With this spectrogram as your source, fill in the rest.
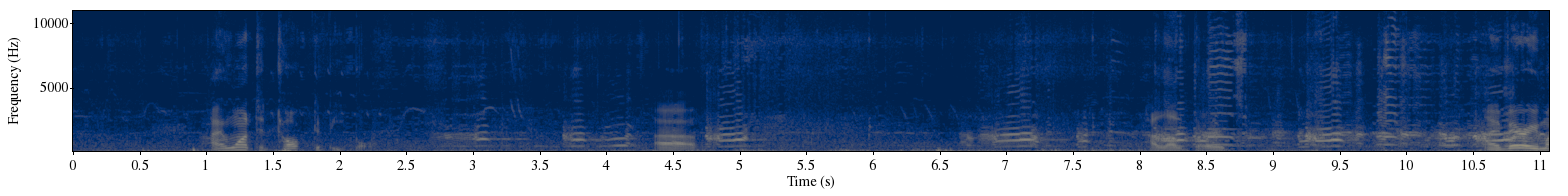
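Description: A middle-aged man talks with animation, close by, outdoors in light wind.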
